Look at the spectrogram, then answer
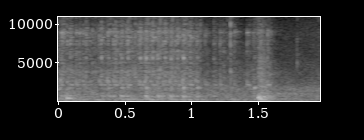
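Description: A sewing machine runs steadily while stitching an invisible side pocket, a close, continuous mechanical whir with a brief louder knock near the end.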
